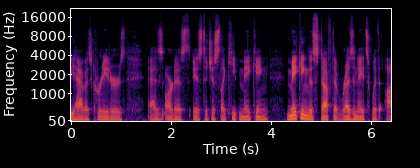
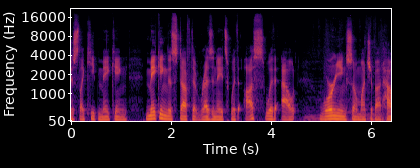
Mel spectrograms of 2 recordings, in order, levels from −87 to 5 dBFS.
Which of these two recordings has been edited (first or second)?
first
